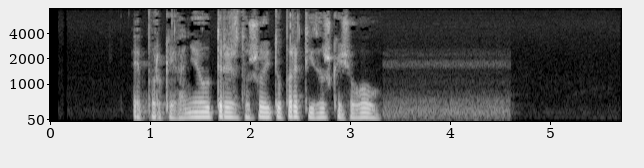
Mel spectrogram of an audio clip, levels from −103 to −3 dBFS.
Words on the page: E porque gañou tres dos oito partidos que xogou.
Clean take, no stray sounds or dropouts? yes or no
yes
